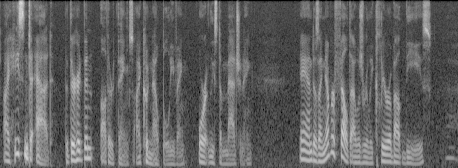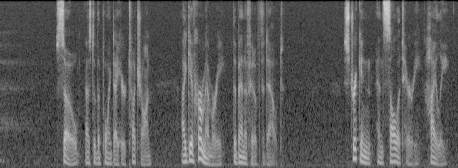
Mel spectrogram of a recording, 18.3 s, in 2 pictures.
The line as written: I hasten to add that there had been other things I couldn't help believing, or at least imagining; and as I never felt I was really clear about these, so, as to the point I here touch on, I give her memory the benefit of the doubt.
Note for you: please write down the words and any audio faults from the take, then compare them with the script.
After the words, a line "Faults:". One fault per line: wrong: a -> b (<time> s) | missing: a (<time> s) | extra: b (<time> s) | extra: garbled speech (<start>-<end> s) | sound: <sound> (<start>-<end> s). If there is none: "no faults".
I hasten to add that there had been other things I couldn't help believing, or at least imagining; and as I never felt I was really clear about these, so, as to the point I here touch on, I give her memory the benefit of the doubt. Stricken and solitary, highly
Faults:
sound: sigh (8.9-10.1 s)
extra: Stricken and solitary highly (16.0 s)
